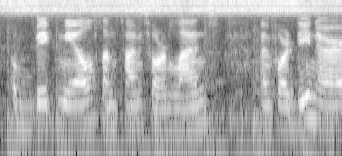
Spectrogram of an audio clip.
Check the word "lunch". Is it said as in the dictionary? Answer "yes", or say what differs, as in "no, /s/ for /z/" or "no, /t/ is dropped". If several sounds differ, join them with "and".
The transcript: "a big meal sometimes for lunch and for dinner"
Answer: no, /s/ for /tʃ/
